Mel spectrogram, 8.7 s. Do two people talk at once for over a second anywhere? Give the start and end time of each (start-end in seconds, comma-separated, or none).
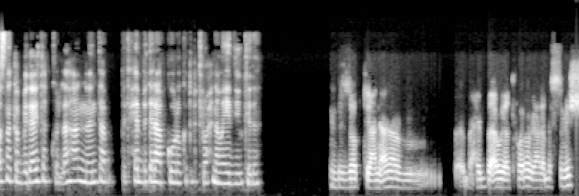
none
